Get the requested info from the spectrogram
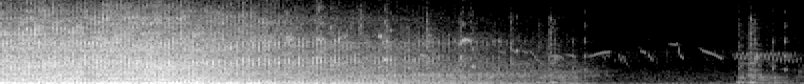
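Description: A group of small motor scooters driving off together, their engines loudest at first and then fading away over about three seconds as they recede.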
